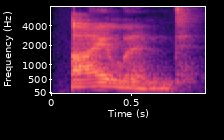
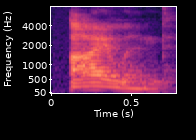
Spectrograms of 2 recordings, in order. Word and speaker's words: island: sapere e anche Come conoscere in italiano si pronuncia questa parola così No no poi abbiamo Kn knc Che vuol dire bussare knc Island Island Che vuol dire Isola Island Sword Sword Che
